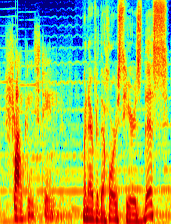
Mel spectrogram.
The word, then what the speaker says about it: Frankenstein: For example, in Young Frankenstein, My name, it's pronounced Frankenstein.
